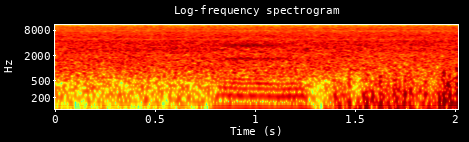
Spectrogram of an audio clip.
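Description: Steady rushing of Shiraito Falls, a wide curtain of many thin cascades spilling down a cliff. From about one and a half seconds in, wind rumbles on the microphone over it.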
